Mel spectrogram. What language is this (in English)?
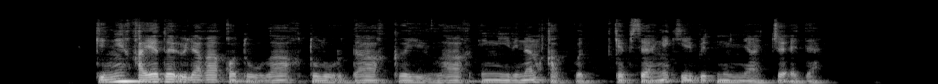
Yakut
